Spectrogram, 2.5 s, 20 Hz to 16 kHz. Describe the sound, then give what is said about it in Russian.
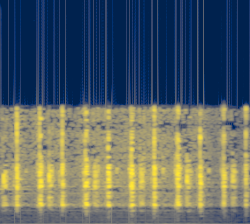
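Several antique clocks, wooden, metal and ceramic, from a home collection of more than 50 hung on the walls of a small apartment, tick at once, their crisp, bright clicks overlapping out of step into a busy, uneven patter, fairly clear over a faint low hum. “В его домашней коллекции старинных часов более 50, при том, что основную часть собранного он передал в Литовский институт этнокосмологии.”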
